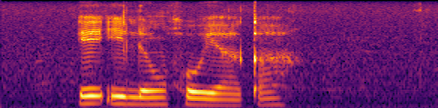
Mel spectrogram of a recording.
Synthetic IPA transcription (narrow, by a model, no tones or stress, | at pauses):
ɪʔɪleŋ̩k͡xʰɔjakʼa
